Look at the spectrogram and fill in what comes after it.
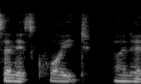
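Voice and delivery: level, monotone delivery. Explaining how some people talk, demonstrating a flat monotone voice. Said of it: "their voices often sound like this".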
